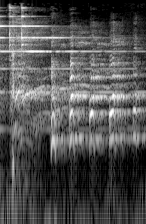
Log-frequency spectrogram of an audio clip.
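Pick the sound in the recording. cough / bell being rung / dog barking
bell being rung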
